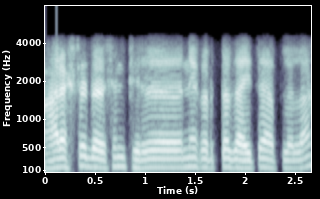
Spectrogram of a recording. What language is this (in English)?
Marathi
